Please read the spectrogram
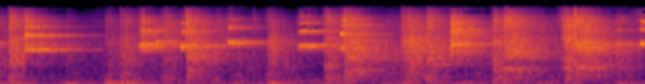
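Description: Squash rally: the ball is struck by the rackets and hits the court walls again and again, while the players' shoes squeak in short, high chirps on the wooden floor.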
